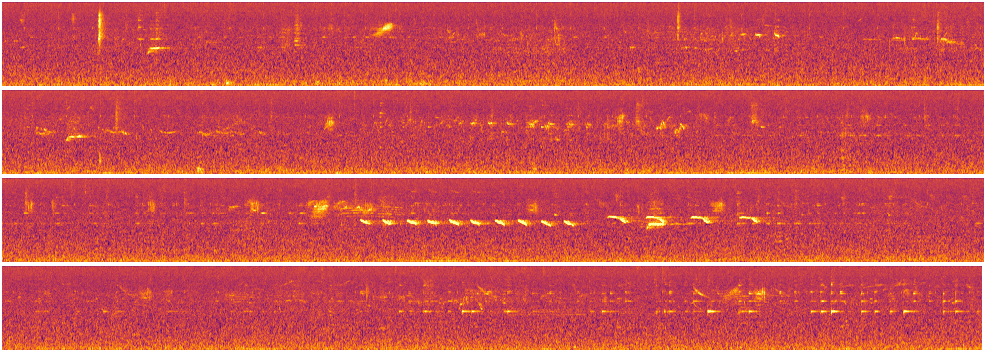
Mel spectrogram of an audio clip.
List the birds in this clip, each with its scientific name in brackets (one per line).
Baglafecht Weaver (Ploceus baglafecht)
Spotted Morning-Thrush (Cichladusa guttata)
